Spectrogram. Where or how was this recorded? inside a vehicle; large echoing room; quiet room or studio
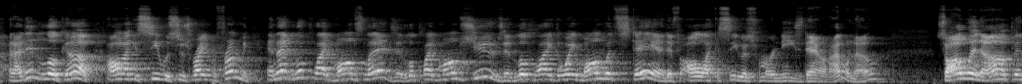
large echoing room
